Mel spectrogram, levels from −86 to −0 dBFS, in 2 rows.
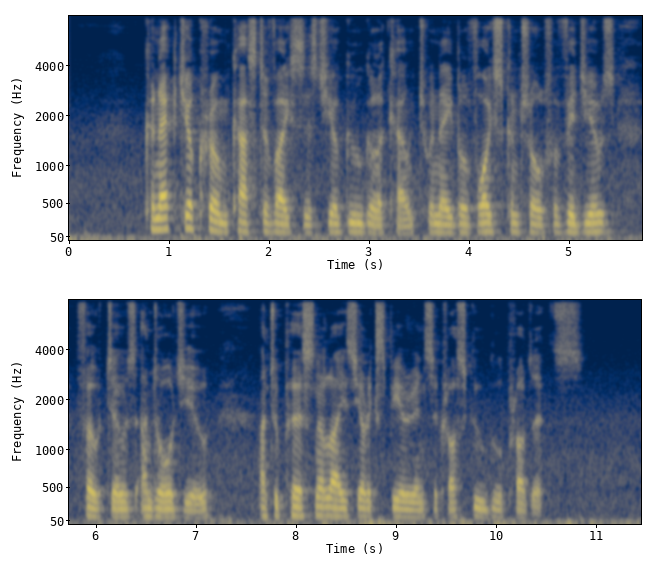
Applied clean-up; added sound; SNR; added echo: none; Bird vocalization, bird call, bird song; 19 dB; none.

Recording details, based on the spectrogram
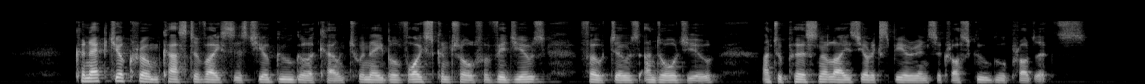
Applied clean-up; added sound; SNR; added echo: none; none; none; none.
